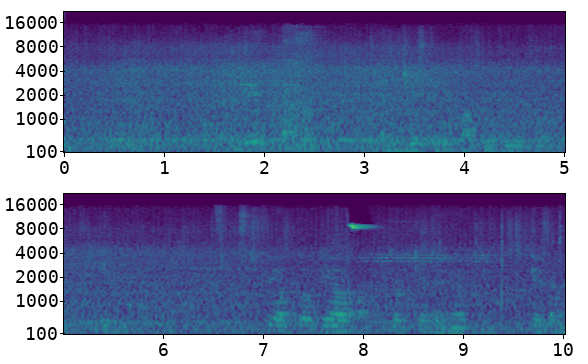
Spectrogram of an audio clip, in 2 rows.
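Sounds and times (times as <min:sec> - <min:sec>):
steady mechanical hum: 0:00.0 - 0:10.0.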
